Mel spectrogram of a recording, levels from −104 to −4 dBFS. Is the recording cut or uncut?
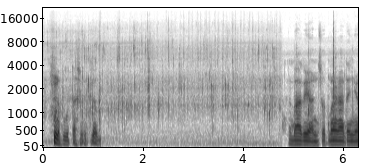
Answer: cut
